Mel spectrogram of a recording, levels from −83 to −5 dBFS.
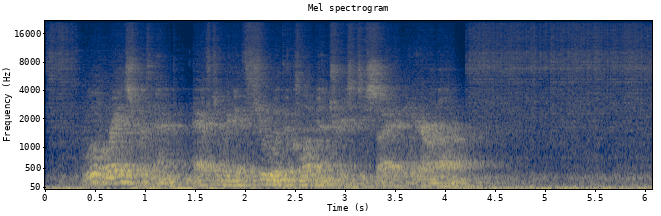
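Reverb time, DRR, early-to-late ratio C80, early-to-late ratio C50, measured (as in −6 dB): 1.3 s, −8.0 dB, 2.0 dB, −0.5 dB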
